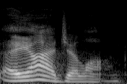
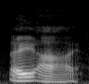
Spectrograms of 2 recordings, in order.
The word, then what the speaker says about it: Aijalon: You might have read it Aijalon, but they pronounce it, it's a diphthong, Aijalon.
